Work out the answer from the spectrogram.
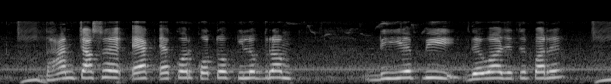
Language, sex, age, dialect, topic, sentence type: Bengali, male, 18-24, Jharkhandi, agriculture, question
